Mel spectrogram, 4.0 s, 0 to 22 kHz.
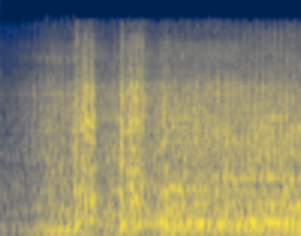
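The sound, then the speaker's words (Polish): A car engine idles in a traffic jam while driving to a doctor's appointment, with a steady, low droning hum, broken by two brief, louder whooshing surges before settling back into the even rumble. “No stoję w korku, jadę do lekarza z żoną, czeka 3 miesiące już na wizytę, także to nie bardzo, żeby teraz nie dojechać.”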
